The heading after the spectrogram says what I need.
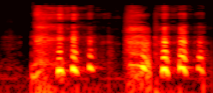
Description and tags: Woman laugh
happiness, girl, humor, joy, woman, female, laugh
